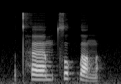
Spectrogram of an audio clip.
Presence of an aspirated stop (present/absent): present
